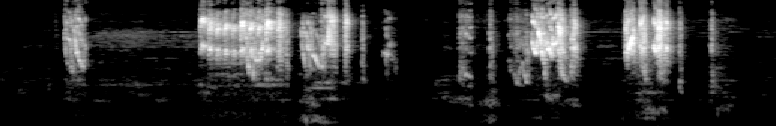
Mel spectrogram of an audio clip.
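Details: Three breeding pairs of pet budgerigars beginning a new breeding round, giving high, buzzy warbled chatter in several bursts of about half a second, with a few short squeaky notes.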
